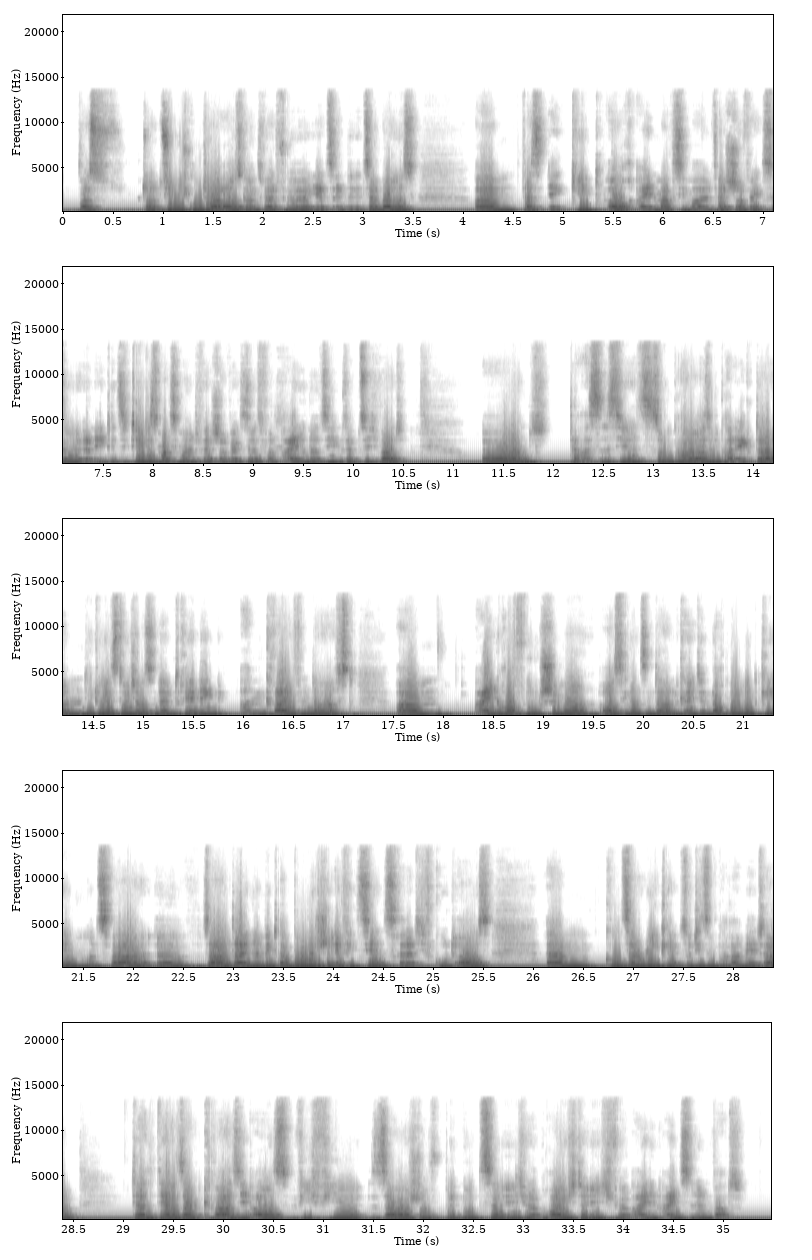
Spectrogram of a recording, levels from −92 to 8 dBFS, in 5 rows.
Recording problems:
distortion; heavy; 6 dB below the speech
off-mic speech; far
room echo; very slight; dies away in 0.2 s
electrical hum; noticeable; throughout; 50 Hz, 20 dB below the speech

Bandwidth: 13.5 kHz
